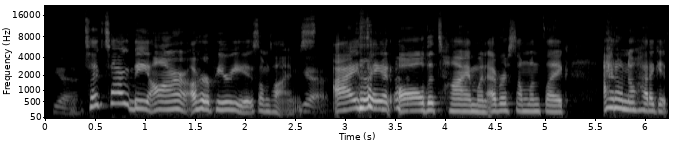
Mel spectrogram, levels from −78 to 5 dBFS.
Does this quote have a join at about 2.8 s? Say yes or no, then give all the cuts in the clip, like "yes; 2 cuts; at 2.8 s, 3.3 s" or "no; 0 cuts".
yes; 1 cut; at 2.8 s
